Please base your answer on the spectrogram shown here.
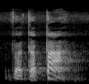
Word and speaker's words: vatapá: fala mesmo você falou vatapá né então como você fala a última sílaba mais forte de falar vatapá né você vai ter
